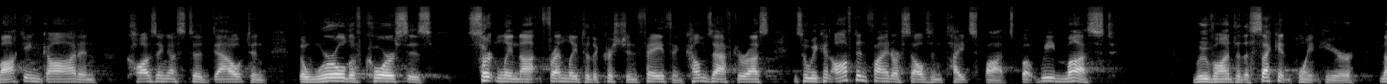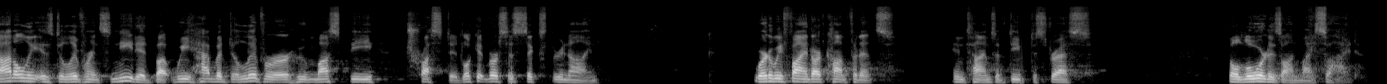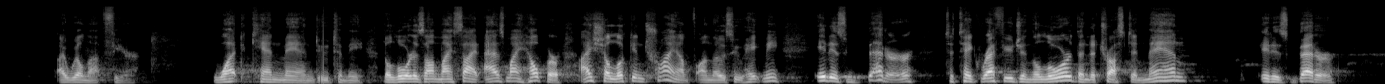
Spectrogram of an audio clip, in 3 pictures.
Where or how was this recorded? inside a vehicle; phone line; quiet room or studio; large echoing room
large echoing room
